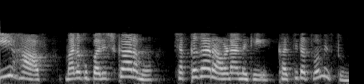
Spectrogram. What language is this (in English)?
Telugu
